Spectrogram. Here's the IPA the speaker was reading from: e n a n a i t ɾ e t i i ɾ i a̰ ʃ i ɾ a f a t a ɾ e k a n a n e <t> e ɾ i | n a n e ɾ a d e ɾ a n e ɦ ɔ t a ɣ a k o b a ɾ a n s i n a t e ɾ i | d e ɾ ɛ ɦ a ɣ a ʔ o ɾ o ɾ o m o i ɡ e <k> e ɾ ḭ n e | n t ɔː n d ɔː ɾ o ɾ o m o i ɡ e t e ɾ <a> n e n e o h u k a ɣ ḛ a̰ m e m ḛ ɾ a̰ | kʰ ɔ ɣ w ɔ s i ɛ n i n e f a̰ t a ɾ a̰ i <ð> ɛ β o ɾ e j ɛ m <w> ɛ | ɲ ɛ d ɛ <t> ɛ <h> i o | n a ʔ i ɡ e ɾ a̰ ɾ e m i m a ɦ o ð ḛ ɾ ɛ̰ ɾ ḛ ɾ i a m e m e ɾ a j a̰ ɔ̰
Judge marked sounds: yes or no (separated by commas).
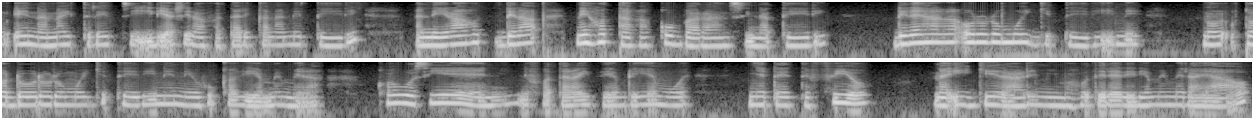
yes, no, no, yes, yes, yes, no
